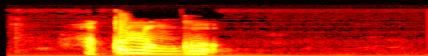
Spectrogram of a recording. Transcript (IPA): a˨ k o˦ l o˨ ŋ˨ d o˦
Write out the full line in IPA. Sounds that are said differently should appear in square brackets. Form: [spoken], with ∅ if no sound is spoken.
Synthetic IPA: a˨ k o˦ l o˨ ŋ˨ [ɡ] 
